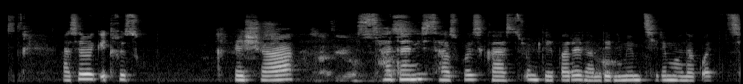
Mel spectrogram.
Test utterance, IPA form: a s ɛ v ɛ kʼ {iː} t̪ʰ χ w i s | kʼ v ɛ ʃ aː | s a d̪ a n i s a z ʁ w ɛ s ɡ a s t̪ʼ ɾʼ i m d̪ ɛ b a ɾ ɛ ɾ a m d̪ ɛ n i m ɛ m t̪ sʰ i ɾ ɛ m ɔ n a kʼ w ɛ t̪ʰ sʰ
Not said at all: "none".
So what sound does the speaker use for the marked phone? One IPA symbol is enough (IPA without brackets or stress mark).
i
